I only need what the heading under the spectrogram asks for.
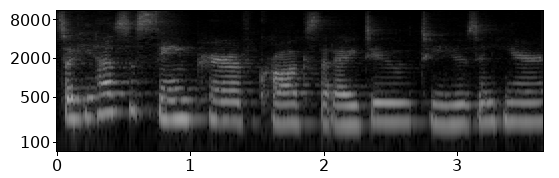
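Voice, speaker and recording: A woman with a dark, mellow tone speaks at a fairly slow pace. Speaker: home vlogger. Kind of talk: casual vlog chat. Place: home room. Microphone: phone near.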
